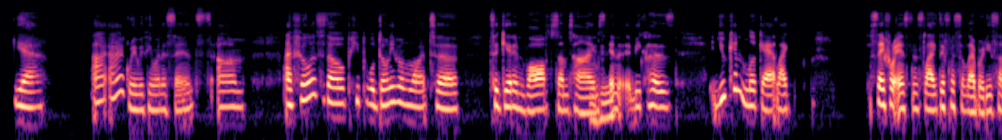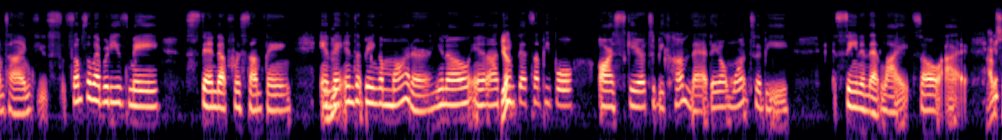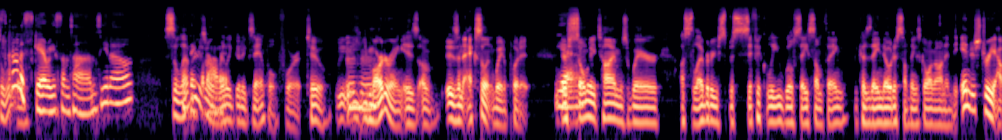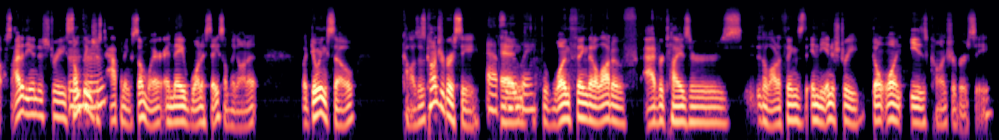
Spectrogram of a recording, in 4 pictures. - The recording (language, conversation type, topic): English, unstructured, Why do some people stay silent when they see injustice?
- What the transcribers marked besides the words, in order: other background noise; tapping; drawn out: "advertisers"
